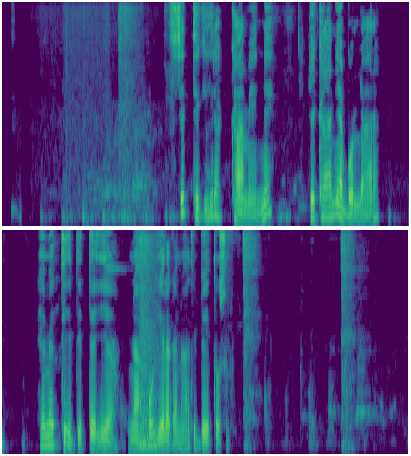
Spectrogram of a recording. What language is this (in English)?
Wolaytta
